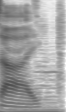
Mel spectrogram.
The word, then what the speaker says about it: Psi: Fun fact, PSI is non bay and pronounced sigh.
